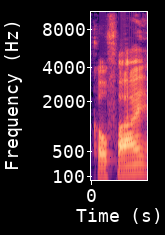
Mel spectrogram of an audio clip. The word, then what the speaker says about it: Ko-fi: f i or it's kofi like technically like they're asking you to pay for coffee literally but uh so i think it should be pronounced as coffee uh but it's ko-fi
